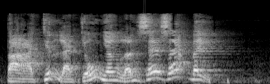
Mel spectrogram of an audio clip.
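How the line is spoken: Hateful scream. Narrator (Vietnamese): Chàng thét lên giọng quán thù

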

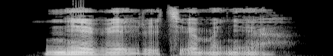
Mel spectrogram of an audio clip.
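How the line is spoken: Drawled, more statement than question. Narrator (Russian): Скорее утвердительно, чем вопросительно протянул Норберг

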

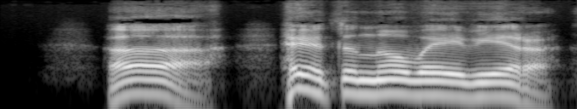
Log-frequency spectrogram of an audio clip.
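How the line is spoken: Laughing. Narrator (Russian): засмеялся Фламбо

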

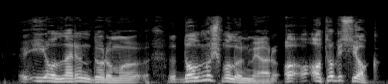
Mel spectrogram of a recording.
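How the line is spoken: Stammering. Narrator (Turkish): diye kekeledim

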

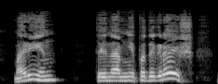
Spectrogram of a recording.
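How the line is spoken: Loud question over drums. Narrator (Russian): громко спросила Катерина, стараясь перекричать бой барабанов

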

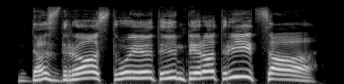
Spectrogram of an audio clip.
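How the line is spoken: Crowd thundering. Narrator (Russian): Прогремели ряды собравшихся

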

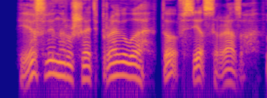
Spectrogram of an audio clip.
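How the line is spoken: Sighing. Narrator (Russian): вздохнул

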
